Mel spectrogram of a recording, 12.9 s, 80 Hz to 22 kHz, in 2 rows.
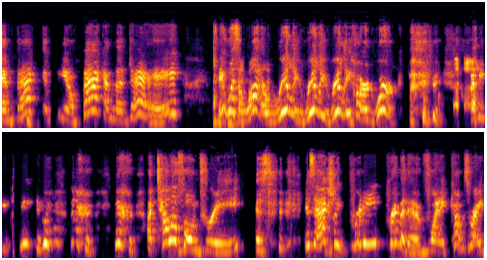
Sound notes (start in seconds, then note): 5.4 laughter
